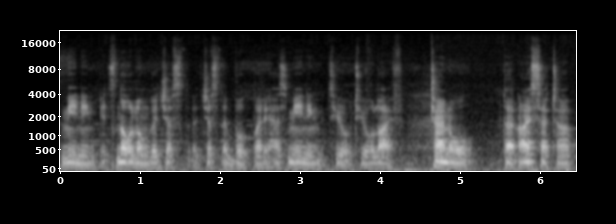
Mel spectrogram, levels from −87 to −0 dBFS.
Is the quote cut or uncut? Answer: cut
